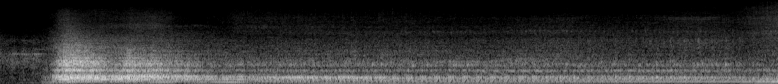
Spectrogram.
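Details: Porsche 911 started just after replacing the belt tensioner and fitting a new serpentine belt; the engine catches and settles into a steady, even idle with smooth belt whir and no pulley squeal or chirp.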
